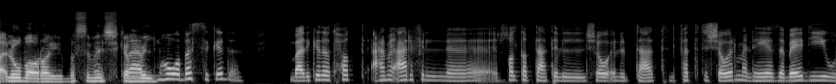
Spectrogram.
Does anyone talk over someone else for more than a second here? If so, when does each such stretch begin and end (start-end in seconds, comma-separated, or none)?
none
